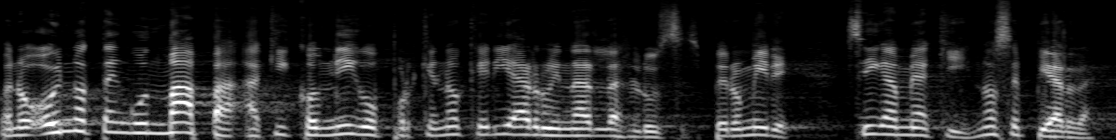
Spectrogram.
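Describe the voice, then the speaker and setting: A man's voice: sits high, brisk, sharp tone. Dramatic preaching man in a reverberant hall. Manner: dramatic preaching with acted inner voices and call-and-response. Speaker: pastor. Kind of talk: sermon. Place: church hall.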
